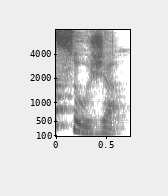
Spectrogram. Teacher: Que sempre a penúltima sílaba de todas tem a tonicidade, são tônicas. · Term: sílaba tônica penúltima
